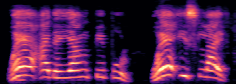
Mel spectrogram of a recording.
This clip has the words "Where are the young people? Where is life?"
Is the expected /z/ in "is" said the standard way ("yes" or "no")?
no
